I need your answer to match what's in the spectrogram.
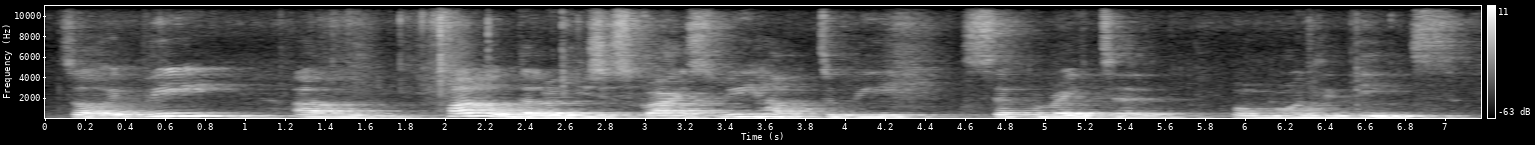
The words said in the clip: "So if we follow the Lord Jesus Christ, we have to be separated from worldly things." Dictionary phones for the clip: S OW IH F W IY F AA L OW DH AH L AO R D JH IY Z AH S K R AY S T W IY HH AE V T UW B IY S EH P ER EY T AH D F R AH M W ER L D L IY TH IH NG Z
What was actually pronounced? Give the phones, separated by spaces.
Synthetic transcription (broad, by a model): S OW IH F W IY P AA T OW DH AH L AO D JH IY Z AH S K R AY S T W IY HH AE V T UW B IY S EH P ER EY T AH D F R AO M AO D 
